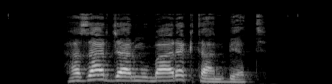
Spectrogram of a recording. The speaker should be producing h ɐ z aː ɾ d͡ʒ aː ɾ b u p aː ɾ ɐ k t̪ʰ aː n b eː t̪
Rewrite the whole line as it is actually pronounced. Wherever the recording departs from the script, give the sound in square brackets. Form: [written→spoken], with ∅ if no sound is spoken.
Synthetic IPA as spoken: h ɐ z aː ɾ d͡ʒ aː ɾ [b→m] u [p→b] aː ɾ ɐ k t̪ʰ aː n b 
